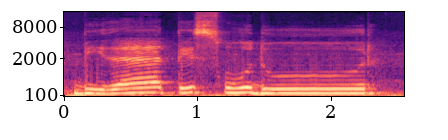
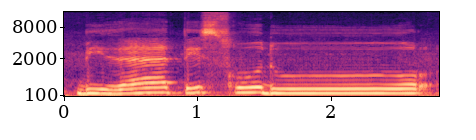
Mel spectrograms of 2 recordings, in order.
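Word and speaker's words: بِذَاتِ الصُّدُورِ: وقف کی وجہ سے را پہ ساکن آ جائے گا تو پیچھے دیکھا واو ساکن، اس سے بھی پیچھے دیکھا تو صاد پہ پیش، تب یہ را موٹی پڑھی جائے گی. جیسا کہ باریک پڑھیں گے تو اس کو ہم پڑھیں گے بذات الصدور.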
